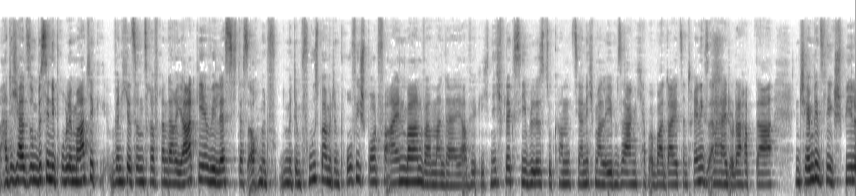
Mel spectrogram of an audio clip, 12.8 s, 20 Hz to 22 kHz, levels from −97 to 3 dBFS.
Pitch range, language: 210-245 Hz, German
